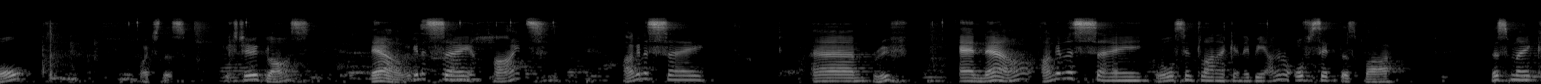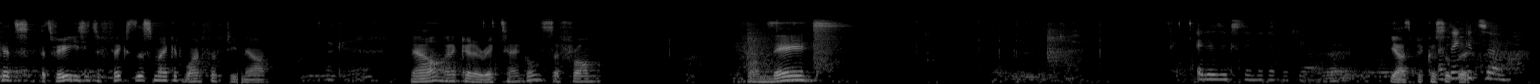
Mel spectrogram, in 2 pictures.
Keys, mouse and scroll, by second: 0.5 click, 2.6 click, 3.1 click, 3.5 click, 7.5 click, 9.5 click, 11.1 click, 15.0-17.0 typing, 18.1-18.8 typing, 22.5 click, 22.5 scroll, 23.2-24.5 scroll, 24.7 middle click, 25.3 click.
